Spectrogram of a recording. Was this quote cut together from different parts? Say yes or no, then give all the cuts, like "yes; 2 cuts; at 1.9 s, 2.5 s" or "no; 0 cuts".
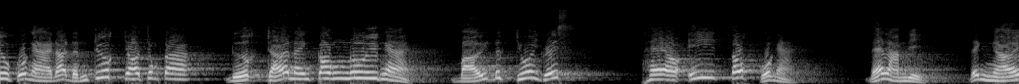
yes; 2 cuts; at 3.8 s, 5.4 s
